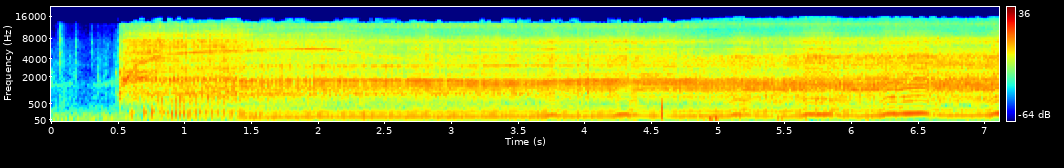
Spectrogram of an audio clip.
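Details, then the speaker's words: Turbocharged nitro RC car on its first run, transmission suspected burnt out and not shifting: high buzzing engine sags and recovers every second or so instead of revving cleanly; bogging, suspected too rich. "that sounded a little boggy if I'm not mistaken so let's take a little more fuel out of it at least"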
